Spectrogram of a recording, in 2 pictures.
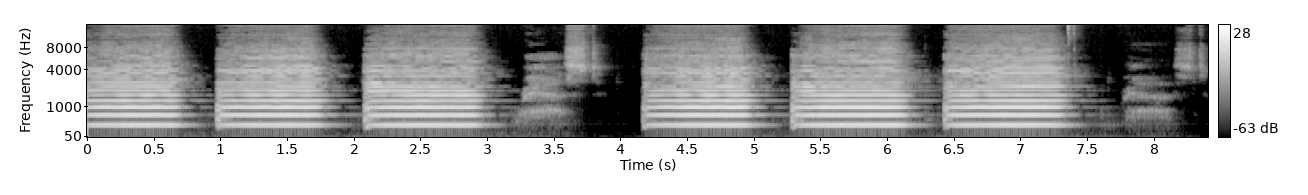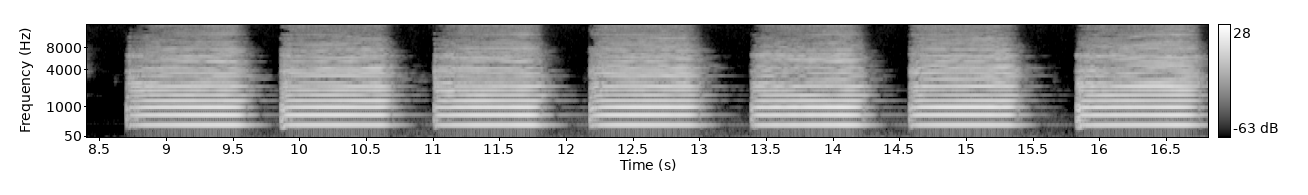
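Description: Violin playing E, first finger on the D string, over and over in separate detached bow strokes, about one note a second. The notes come in groups with short rests between them.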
